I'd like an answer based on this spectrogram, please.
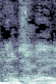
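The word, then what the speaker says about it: Josué: Oh, at Hoseway. I think it means it's Josh. I'm looking Joshua. the hose way. It's Josue. So Jimmy didn't do a good job pronouncing that.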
